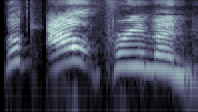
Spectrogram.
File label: look out, female; npc; Garry's Mod; hl2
